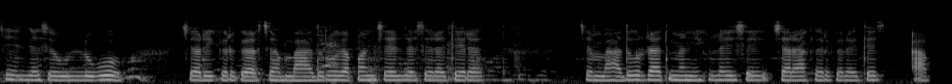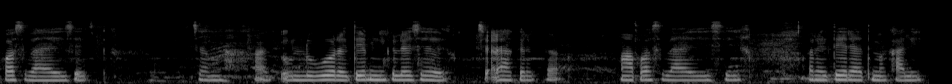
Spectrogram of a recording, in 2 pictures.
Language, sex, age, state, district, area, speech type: Maithili, female, 45-60, Bihar, Araria, rural, spontaneous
